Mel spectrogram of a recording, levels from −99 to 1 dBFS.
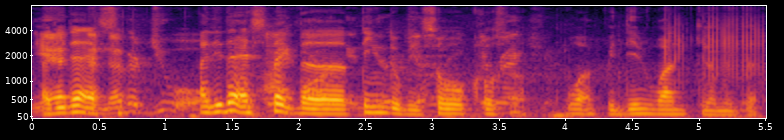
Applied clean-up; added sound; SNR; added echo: none; Fart; 10 dB; none.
